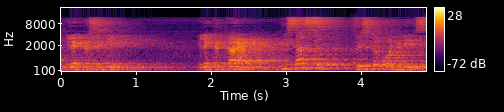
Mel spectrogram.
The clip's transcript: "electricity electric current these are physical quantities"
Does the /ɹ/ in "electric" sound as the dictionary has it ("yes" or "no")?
no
